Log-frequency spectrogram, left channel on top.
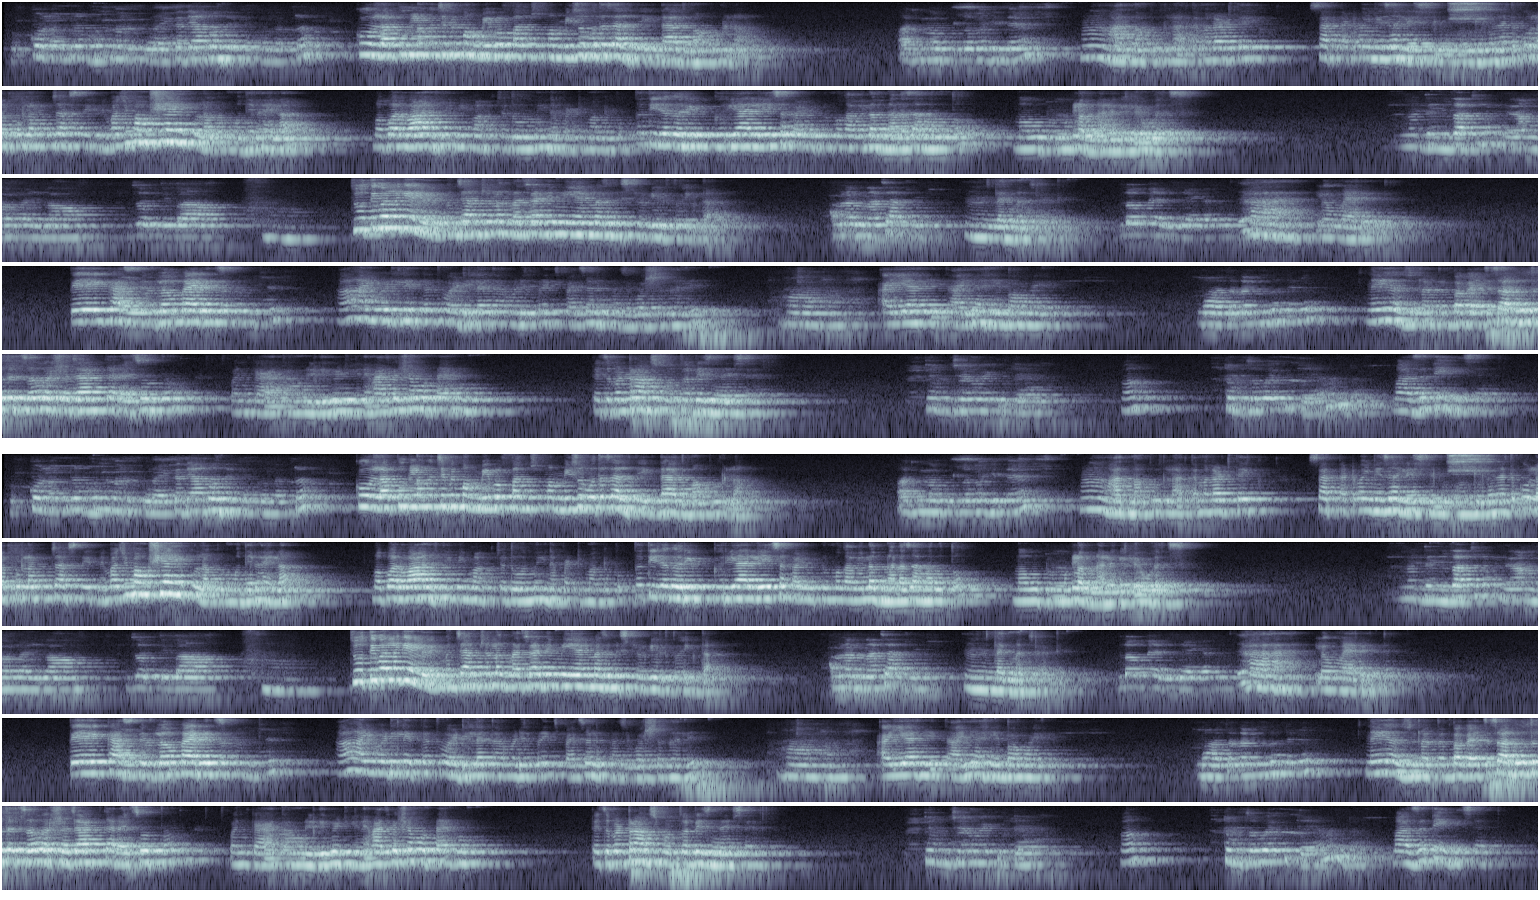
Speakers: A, on the right; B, on the right.
A: कोल्हापुरात
B: हम्म.
A: पण भरपूर आहे, कधी आला
B: बोल
A: नाही काय कोल्हापूरात?
B: कोल्हापूरला, म्हणजे मी मम्मी पप्पां श, मम्मी सोबतच आलते, एकदा आदमापूरला.
A: अदमापूरला बघितले वय?
B: हम्म, आदमापूरला आता मला वाटतं एक सात आठ महिने झाले असेल मि येऊन गेले, नाही त कोल्हापूरला पण जास्त येत नाही, माझी मावशी आहे कोल्हापूरमध्ये राहायला. म परवा आलते,
A: हम्म हम्म
B: मी माग च्या, दोन महिन्या पाठी मागे फक्त तिच्या घरी-घरी आले, सकाळी उठून मग आम्ही लग्नाला जाणार होतो. म उठुन
A: हम्म
B: मग लग्नाला गेलो एवढंच.
A: न
B: हम्म
A: तिथ जाचला का नाही आंबाबाईला, ज्योतिबा?
B: ह्म <unintelligible> ज्योतिबाला गेलोय, म्हणजे आमच्या लग्नाच्या आधी मी आणि माझे मिस्टर गेलतो एकदा. <unintelligible> <inaudible>
A: लग्नाच्या आधी?
B: हम्म लग्नाच्या आधी.
A: लव मॅरेज आहे का तुमच?
B: हा हा लव्ह मॅरेज आहे ते एक असतेच,
A: आई वडील
B: लव्ह
A: येतात
B: मॅरेज
A: का
B: हां
A: तुमचे?
B: आई वडील येतात, वडील आता वडील पण एक्सपायर झालेत, माझे वर्ष झाले.
A: हां हं
B: आई आहेत, आई आहे, भाऊ आहे
A: भावाच लग्न झालंय का?
B: नाही अजून आता बघायचं चालू होतं त्याचं वर्षाच्या आत करायचं होतं पण काय आता
A: हा
B: मुलगी भेटली नाही माझ्यापेक्षा मोठा आहे भाऊ त्याच पण ट्रान्सपोर्टचा
A: तुम
B: चा बिजनेस आहे.
A: तुमचे वय किती आहे
B: अं
A: तुमचं वय किती आहे म्हणलं
B: माझं तेवीस आहे.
